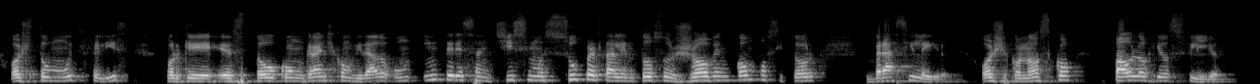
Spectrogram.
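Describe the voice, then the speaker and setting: Man hosting, slightly high. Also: dark tone. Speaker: podcast host and classical guitarist. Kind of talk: podcast hosting.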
